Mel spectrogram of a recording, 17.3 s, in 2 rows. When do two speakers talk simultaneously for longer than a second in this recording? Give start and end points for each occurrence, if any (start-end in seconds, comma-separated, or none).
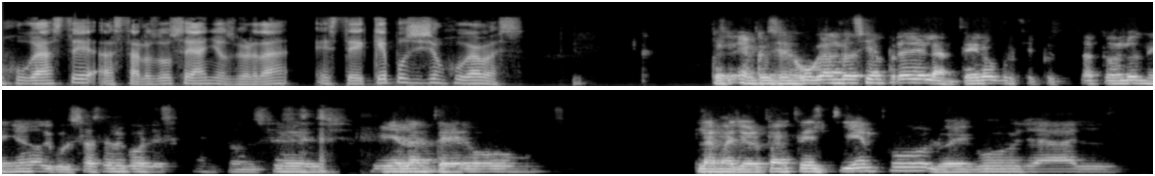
none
